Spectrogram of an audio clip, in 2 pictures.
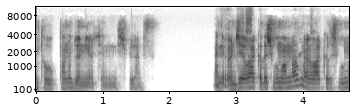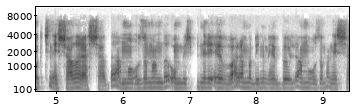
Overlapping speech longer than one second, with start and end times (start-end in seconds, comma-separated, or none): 2.7-4.2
